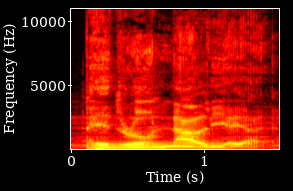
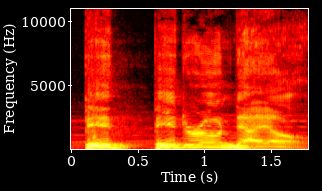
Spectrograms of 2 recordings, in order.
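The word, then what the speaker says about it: Pedron Niall: Pronounce this. Lord Captain Commander Pedro Nalia. What was that? Nalia? Okay. Niall. Pedro Niall.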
